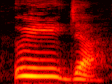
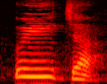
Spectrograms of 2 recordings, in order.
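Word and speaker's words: 의자: Now I'm not pronouncing this again, I'm just laying emphasis because this does not have any phonetic value when you use it at the beginning of a syllable. Okay, so this is uija, uija.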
